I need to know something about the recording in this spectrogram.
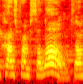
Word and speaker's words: Salome: the garden with Salome, which I guess I've been pronouncing it wrong, because it comes from Shalom, right? So I guess it's Salome, right? Her name comes from Salome.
